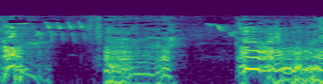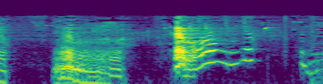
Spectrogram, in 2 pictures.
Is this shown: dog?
yes

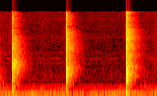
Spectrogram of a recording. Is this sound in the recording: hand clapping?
yes

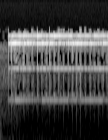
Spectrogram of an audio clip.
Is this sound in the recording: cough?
no

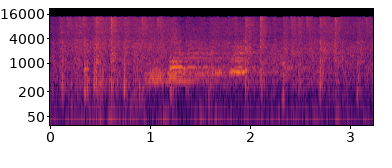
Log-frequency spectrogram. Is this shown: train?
yes

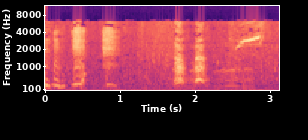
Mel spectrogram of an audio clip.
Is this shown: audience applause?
no

